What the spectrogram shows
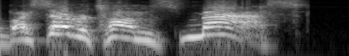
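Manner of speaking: spat-out character voice. Voicing a surprised drow drawing swords: spitting a curse. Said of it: "spits a, a curse".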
